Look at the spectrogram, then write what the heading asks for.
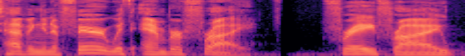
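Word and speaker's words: Frey: an affair with Amber Frye Fray fry we'll call her fry but for the record phonetically it's Fray but I digress but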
